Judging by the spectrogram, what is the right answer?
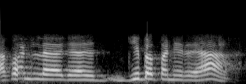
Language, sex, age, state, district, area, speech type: Tamil, male, 60+, Tamil Nadu, Krishnagiri, rural, conversation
